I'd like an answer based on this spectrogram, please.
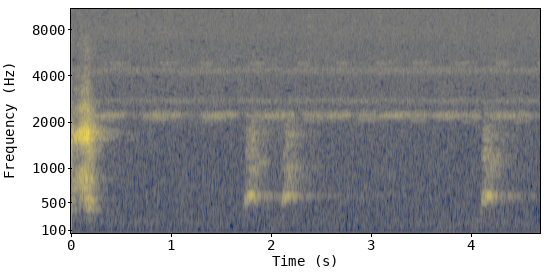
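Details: Frog concert with barking crickets, heard in a quieter moment: four short, separate barking notes at about 0.1, 1.8, 2.1 and 4.1 seconds over a faint continuous high ringing tone.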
